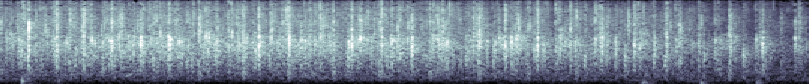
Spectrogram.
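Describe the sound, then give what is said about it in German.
An audience applauds two people being called onto the stage, a dense, even wash of many hands clapping at a constant loudness for several seconds, with no voices standing out. “Und einen Applaus bitte für die beiden.”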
